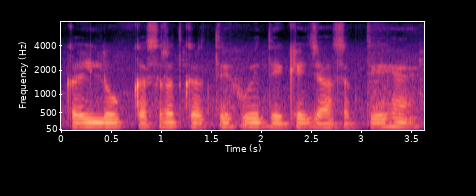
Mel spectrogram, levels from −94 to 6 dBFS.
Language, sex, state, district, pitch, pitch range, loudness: Hindi, male, Arunachal Pradesh, Lower Dibang Valley, 110 Hz, 105-115 Hz, -19 LUFS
